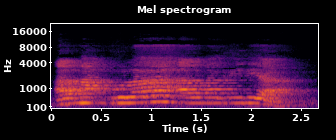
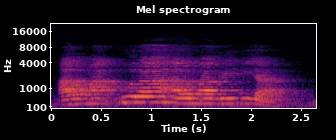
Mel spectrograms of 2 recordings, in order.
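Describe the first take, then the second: No difference in how they are said.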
